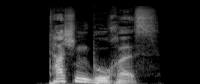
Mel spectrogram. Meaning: genitive singular of Taschenbuch
- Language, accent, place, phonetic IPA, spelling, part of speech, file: German, Germany, Berlin, [ˈtaʃn̩ˌbuːxəs], Taschenbuches, noun, De-Taschenbuches.ogg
